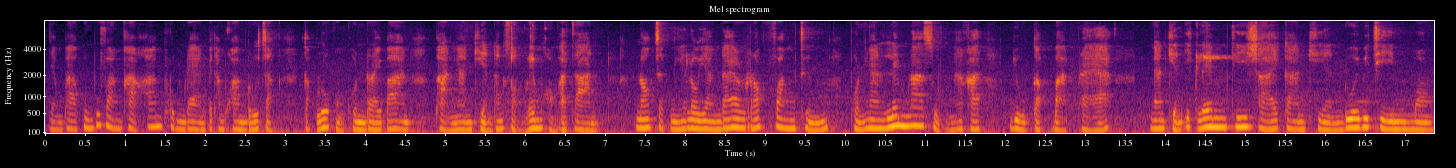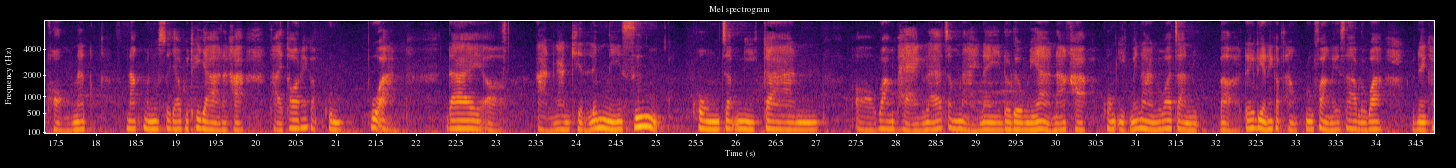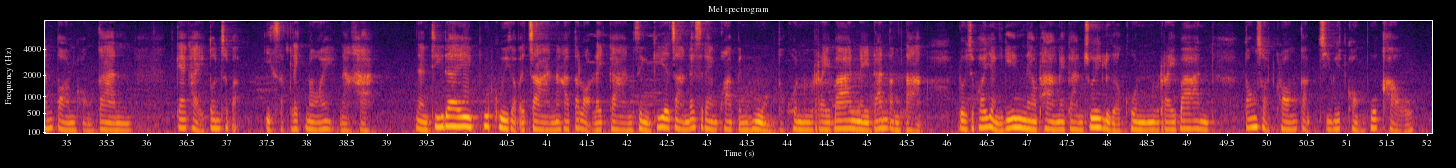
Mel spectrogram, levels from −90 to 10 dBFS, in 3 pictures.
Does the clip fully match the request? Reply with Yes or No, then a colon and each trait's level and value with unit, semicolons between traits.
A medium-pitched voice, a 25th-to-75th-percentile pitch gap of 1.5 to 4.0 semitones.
Yes: medium, 150 Hz; average, 3.0 semitones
